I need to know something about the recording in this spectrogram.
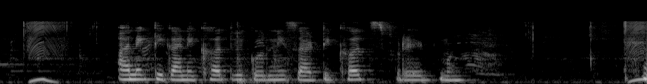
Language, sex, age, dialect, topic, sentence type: Marathi, female, 18-24, Standard Marathi, agriculture, statement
